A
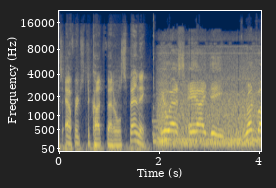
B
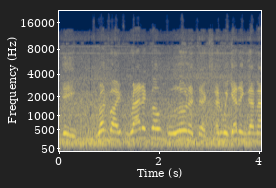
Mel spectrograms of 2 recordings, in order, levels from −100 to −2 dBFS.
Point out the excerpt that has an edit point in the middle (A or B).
A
